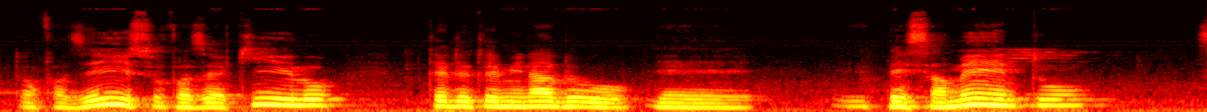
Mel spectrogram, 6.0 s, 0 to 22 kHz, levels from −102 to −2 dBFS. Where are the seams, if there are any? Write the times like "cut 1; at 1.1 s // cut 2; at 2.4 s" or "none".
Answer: cut 1; at 3.2 s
